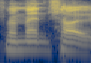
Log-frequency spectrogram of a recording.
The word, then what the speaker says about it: Memento: You know, not to say that something like Momentum is a great example. – Momentum. Because that you mean tells Memento. – It's Memento, isn't it? I always mispronounce it.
